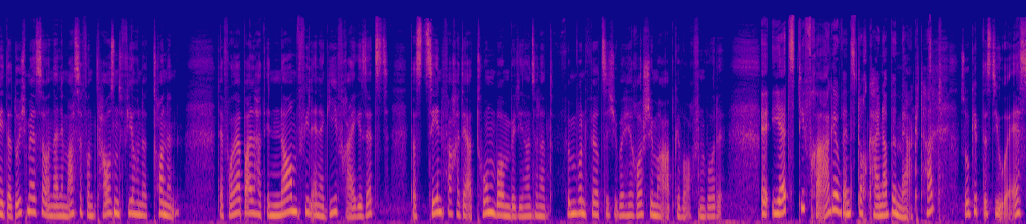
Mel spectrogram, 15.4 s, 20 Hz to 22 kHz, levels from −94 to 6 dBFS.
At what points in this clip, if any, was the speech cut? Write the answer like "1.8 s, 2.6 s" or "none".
11.4 s, 12.6 s, 14.2 s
